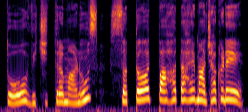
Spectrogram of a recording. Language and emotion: Marathi, fearful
